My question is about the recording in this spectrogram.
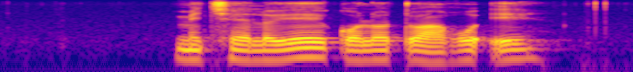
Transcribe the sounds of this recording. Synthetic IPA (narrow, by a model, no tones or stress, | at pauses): mɪt͡ʃʰɛlɔjeɪkʼɔlɔtʼwaɣʊʔɪ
